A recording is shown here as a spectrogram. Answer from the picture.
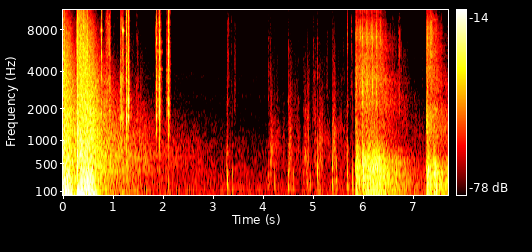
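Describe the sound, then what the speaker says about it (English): Gunfire from a Counter-Strike match on the Dust2 map, heard as scattered bursts and single shots with quiet gaps and footstep-like clicks, growing denser near the end. "Good shot from Bolts on towards the players at short."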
